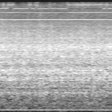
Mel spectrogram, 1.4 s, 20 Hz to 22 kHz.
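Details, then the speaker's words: Inverter board fan after repair, tested on homemade bench gear at 99% duty cycle, variac supply 216 V at about 50 Hz: even, steady rush of air with constant low hum, no surges or scraping; fan running normally at full speed. "through the variac 216 V a frequency of about 50 Hz and the fan is spinning at full speed even if you can't see much maybe you"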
